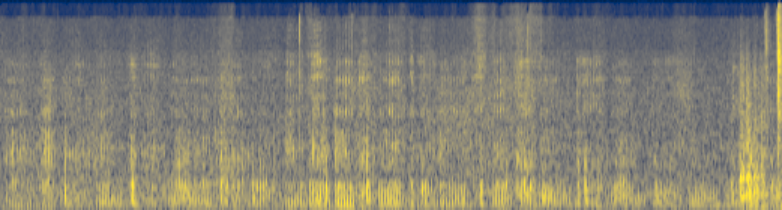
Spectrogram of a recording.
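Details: Domestic cat purring indoors while its claws are clipped: a soft, steady, rapidly pulsing low rumble that runs throughout, broken by faint clicks and a louder rustle near the end.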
